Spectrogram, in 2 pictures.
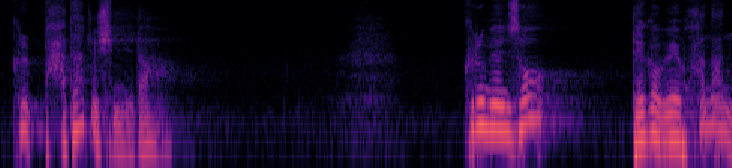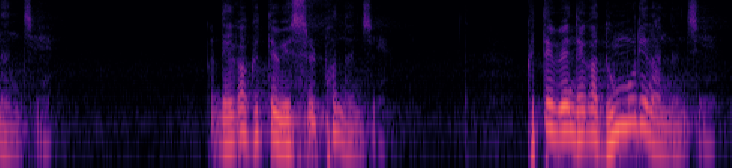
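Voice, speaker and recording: A pastor preaching a dawn sermon, animated, acting out prayers and little dialogues. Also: male voice, sits high. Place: church sanctuary. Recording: long reverb of a church hall.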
